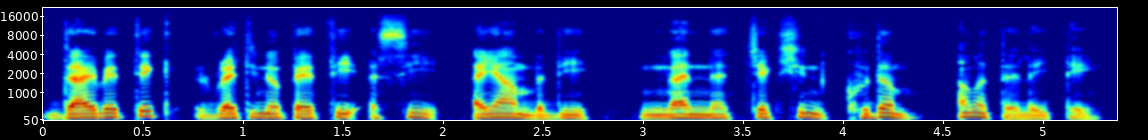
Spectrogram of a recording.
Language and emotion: Manipuri, neutral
